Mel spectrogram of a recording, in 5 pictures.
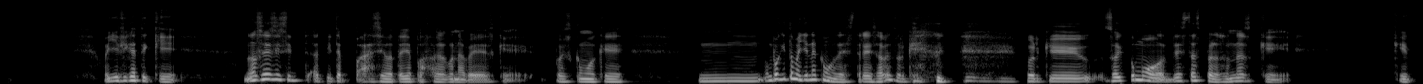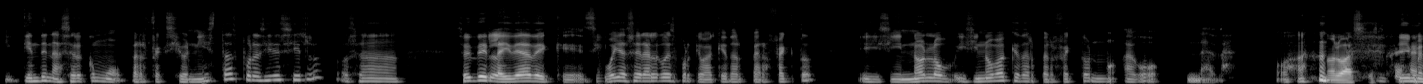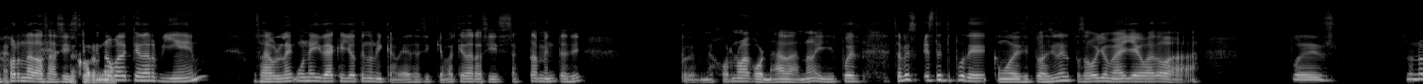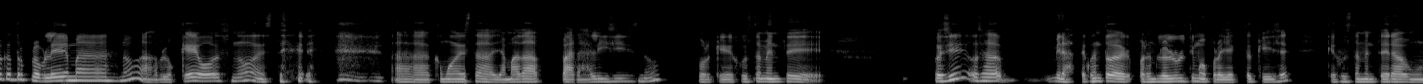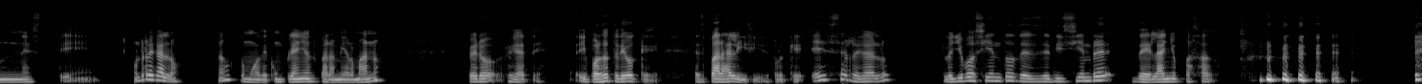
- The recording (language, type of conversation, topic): Spanish, advice, ¿Cómo puedo superar la parálisis por perfeccionismo que me impide avanzar con mis ideas?
- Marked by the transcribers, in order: laughing while speaking: "porque"; chuckle; laugh; tapping; laughing while speaking: "este"; laugh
